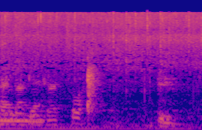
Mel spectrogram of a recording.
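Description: Meat sizzling steadily in a tabletop grill pan, an even hiss under the table talk.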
